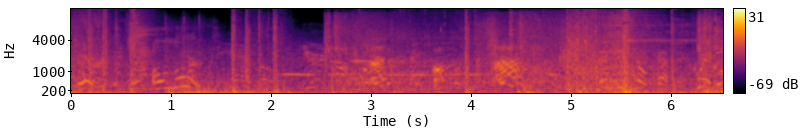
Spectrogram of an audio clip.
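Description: Bursts of gunfire in The Outer Worlds on PS5 crackle among a busy in-game firefight, with repeated shots and impacts layered under constant background game noise.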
